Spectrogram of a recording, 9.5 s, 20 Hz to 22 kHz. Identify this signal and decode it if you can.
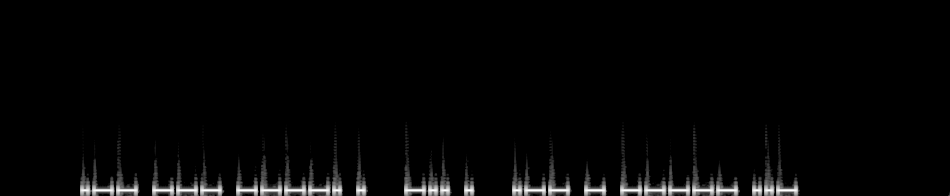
Morse code, heard as a keyed tone, about 20 wpm, 700 Hz. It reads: WO9E DE WT0U
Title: USA Callsign DE Callsign - 4 Characters - 20wpm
